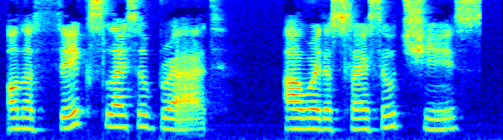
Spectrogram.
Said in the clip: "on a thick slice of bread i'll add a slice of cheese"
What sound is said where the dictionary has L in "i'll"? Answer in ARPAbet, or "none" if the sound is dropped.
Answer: W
